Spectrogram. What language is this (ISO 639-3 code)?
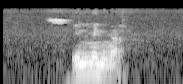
luo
